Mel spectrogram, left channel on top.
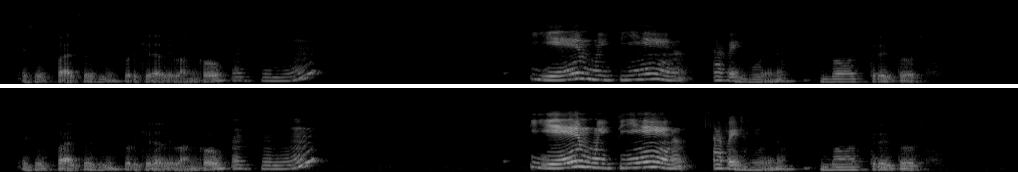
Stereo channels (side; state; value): left; quieter; 7.8 dB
